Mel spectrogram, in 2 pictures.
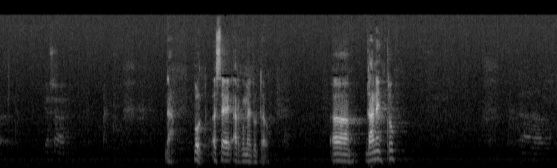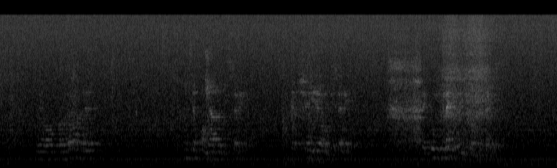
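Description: A middle-aged man preaches with emphasis through a microphone.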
